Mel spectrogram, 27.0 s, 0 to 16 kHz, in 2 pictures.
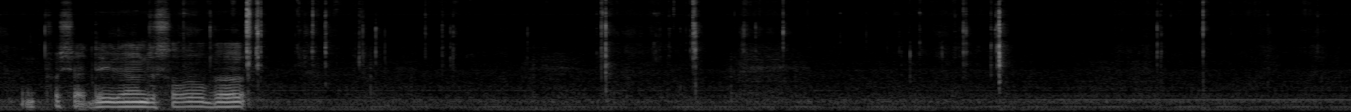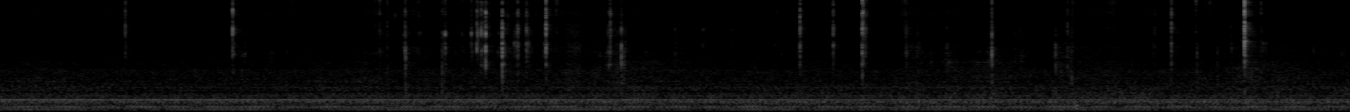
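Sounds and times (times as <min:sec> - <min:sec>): steady low hum: 0:00.0 - 0:27.0
metal pistol parts clicking: 0:01.8 - 0:04.7, 0:05.9 - 0:07.9, 0:08.8 - 0:10.2, 0:17.2 - 0:20.6, 0:21.2 - 0:24.3, 0:25.0 - 0:26.2.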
